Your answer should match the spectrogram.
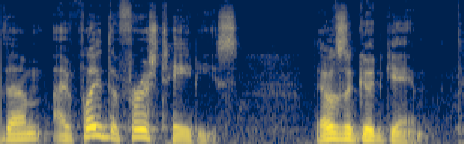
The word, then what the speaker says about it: Hades: That bugs me he's pronounced it as hates. It's Hades, but Arc Raiders.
